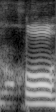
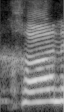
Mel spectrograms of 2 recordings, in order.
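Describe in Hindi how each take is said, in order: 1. kh ध्वनि भारी और गोल है। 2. kh ध्वनि हल्की और पतली है। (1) "ये खौ है" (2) "ये ख नहीं है"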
